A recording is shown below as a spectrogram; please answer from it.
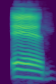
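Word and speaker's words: heir: So h e i r it is pronounced as air. So an air because again the first word it doesn't sound like the h is the h is not pronounced.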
